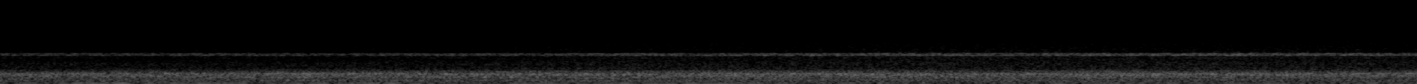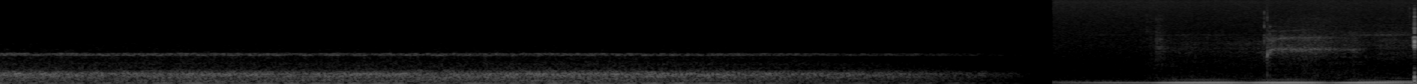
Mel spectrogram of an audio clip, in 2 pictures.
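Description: A sonified space recording of Saturn: a dense, eerie droning hum with a thin steady whine above it, holding for about sixteen seconds before cutting to a deeper, throbbing rumble.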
